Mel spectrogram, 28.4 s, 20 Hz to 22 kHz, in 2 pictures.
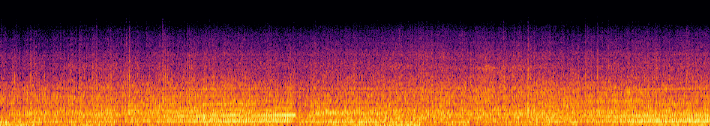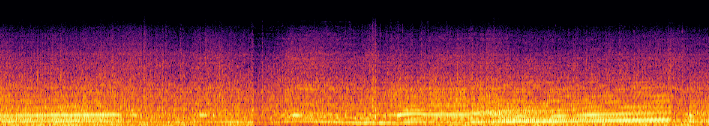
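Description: S1 Lotus Elise's mid-mounted Rover K-series four-cylinder engine, heard from inside the cabin, pulling hard on track. The pitch climbs steadily and drops sharply about six seconds in at an upshift, dips and rises several times around two-thirds of the way through as the car slows and shifts down, then climbs again and drops at another upshift near the end, over steady road and wind noise.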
